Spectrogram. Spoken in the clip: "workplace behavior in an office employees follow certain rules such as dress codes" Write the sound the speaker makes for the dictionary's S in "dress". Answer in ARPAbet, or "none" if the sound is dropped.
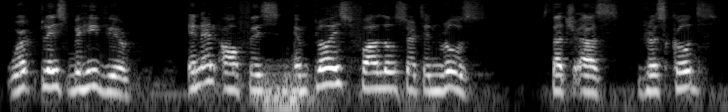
S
